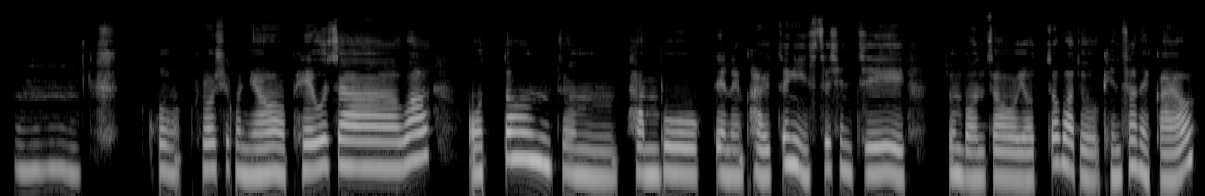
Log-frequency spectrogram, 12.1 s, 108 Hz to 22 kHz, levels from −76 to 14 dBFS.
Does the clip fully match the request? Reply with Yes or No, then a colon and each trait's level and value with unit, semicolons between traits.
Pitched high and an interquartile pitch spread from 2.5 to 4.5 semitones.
Yes: high, 210 Hz; average, 3.4 semitones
